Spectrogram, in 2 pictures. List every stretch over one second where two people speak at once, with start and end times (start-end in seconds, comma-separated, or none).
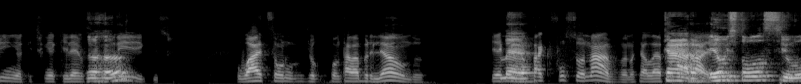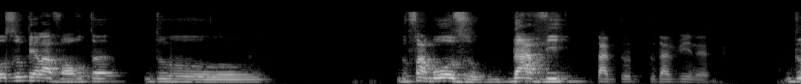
6.6-8.0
